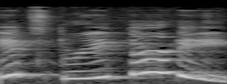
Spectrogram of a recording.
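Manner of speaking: cartoon voice, way up high and loud. Retelling a dream where Cap answers a request for orders, in a Mickey Mouse voice. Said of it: "In a Mickey Mouse voice".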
